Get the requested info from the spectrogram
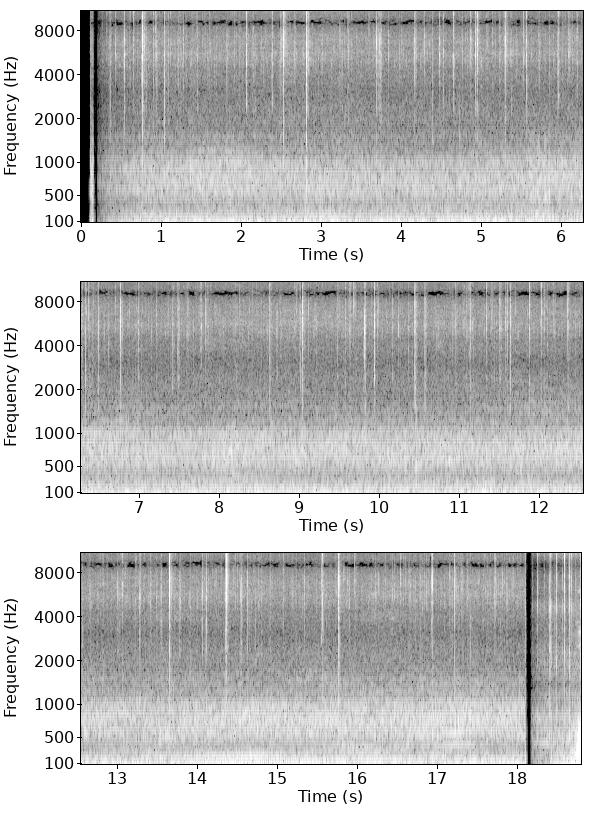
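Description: Wood fire crackling and popping in a fire pit, sharp irregular snaps over a low steady rumble.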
